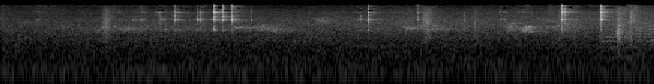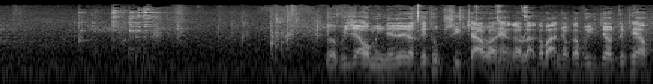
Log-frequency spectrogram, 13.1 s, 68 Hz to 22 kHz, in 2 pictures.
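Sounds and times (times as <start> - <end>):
light clinks and taps: 1.2 - 2.6, 3.2 - 6.2.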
